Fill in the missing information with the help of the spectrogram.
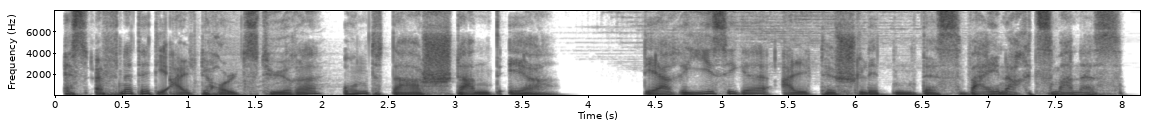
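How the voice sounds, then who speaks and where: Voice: mid-range voice, animated, slow, creaky, a little mellow, breathy edge, no echo. A narrator reading scripted storybook narration for a Christmas radio play.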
